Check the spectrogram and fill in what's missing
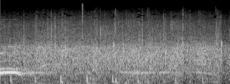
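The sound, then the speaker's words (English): An audience applauds steadily for the Savior, a dense wash of many hands clapping at an even, sustained loudness, with a brief tonal hum at the very start. “you give our Savior a big round of applause, please?”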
